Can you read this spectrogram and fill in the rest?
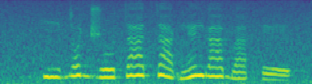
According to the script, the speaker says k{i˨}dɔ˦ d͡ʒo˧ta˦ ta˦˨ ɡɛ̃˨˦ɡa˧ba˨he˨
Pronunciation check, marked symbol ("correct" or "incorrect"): incorrect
